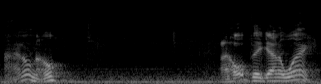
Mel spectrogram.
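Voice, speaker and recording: An actor playing a cocky, skeptical photojournalist, blunt and inquisitive, in a video game cutscene. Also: male voice, fairly high pitch, big pitch swings, a little slow, slight background noise. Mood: uneasy. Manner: blunt, questioning, wry.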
